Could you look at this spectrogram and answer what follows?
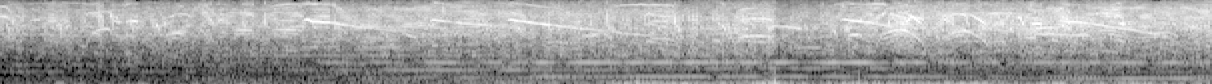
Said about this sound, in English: A colony of masked weaver birds that have built an elaborate hanging city of grass nests in the treetops.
